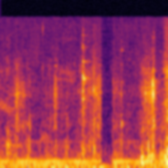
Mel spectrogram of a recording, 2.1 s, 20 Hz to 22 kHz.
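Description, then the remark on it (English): Crisp crunching as someone chews on hard, half-popped popcorn kernels, a few irregular crackly bites over a steady low hum, with no talking. “There's like 6 or 7 non-edible kernels, but then there's like a dozen half-popped, which are like my favorite, where you could still eat them, but they're super crunchy.”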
